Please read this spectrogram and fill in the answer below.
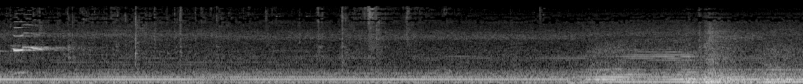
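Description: Hydraulic scrap metal baler's power unit running with a steady hum. About six seconds in a deeper hum comes in and the sound grows louder.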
